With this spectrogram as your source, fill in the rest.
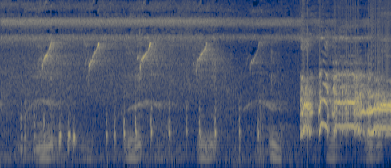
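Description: A rooster, a Boston Roundhead and Kelso cross, crows loudly several times in a row, close by in a backyard, with clucking hens mixed in and a sharper, louder call near the end.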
